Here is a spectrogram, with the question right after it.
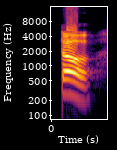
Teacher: जीभ की सहायता से जब आप बोलेंगे ट तो आपकी जीभ का जो आगे का हिस्सा है वो थोड़ा सा पीछे जाता है। यहां जाता है इस साइड इसको हम बोलते हैं मूर्धा या ऐसे शब्दों को हम बोलते हैं मूर्धन्य।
